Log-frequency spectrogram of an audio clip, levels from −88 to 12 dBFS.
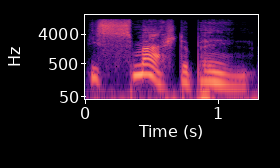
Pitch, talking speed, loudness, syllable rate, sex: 155 Hz, 185 wpm, -16 LUFS, 4.0 syllables/s, male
